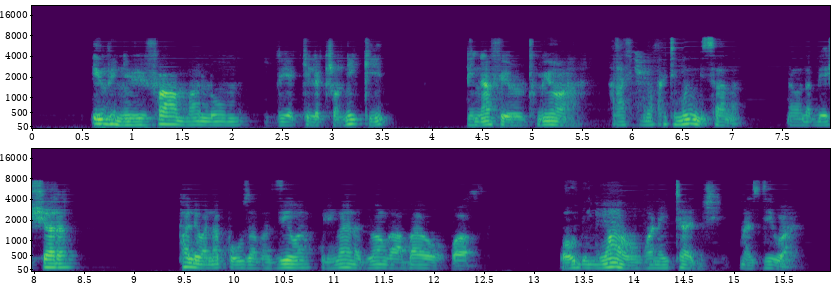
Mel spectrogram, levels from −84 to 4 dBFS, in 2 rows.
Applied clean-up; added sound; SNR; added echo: neural mask model DeepFilterNet 3.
